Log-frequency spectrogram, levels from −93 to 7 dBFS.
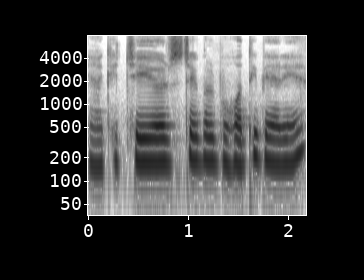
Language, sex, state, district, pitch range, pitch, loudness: Hindi, female, Goa, North and South Goa, 175-185 Hz, 180 Hz, -14 LUFS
